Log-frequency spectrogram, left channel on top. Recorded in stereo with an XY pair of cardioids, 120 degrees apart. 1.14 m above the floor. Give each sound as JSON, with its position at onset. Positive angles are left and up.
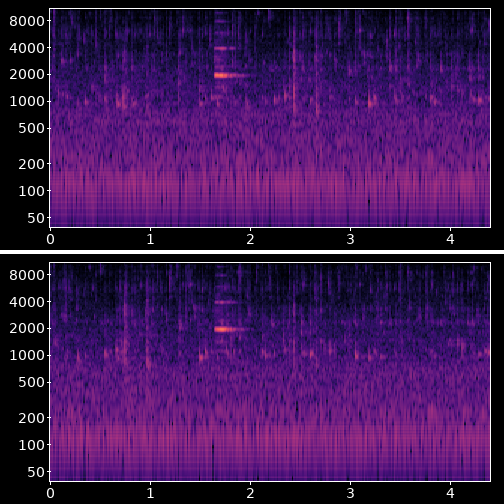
{"t": 1.6, "sound": "a flute", "azimuth_deg": 70, "distance_m": 2.0}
